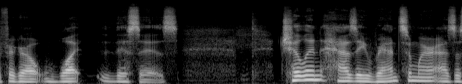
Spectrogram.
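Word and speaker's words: Qilin: Usually, if it's Chinese, then you you sometimes you pronounce the Q as a ch. Uh, so chillin. I like to call it chillin.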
